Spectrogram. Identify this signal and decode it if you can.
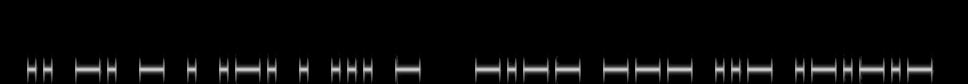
Morse code, heard as a keyed tone, about 14 wpm, 700 Hz. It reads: INTEREST YOU.
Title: Sentences from Top 1000 Words - Review Part 4 - 15wpm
